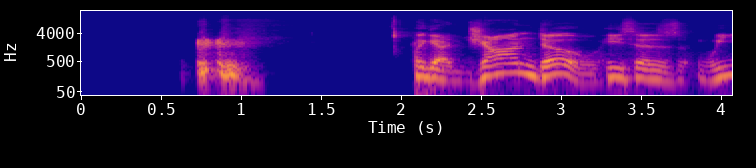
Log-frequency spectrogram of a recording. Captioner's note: clears throat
